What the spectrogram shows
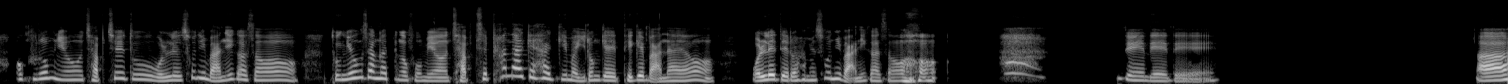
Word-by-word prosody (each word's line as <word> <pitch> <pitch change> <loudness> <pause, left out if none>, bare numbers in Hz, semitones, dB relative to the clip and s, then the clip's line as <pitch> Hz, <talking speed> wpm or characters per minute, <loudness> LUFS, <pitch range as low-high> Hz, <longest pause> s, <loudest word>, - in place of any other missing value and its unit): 어 230 - -2
그럼요. 240 -5 -1
잡채도 230 +2 -2
원래 180 +4 0
손이 295 +5 -1
많이 195 +2 +1
가서 200 -5 -1 0.3
동영상 285 +8 +2
같은 260 -5 0
거 195 - 0
보면 165 -3 -2
'잡채 250 - -1
편하게 375 +2 +1
하기.' 260 -6 0
막 195 - 0
이런 195 +5 -2
게 185 -2 +2
되게 185 +4 +2
많아요. 165 +1 0 0.4
원래대로 190 0 +6
하면 195 0 -3
손이 260 +3 0
많이 150 +3 +1
가서. 165 -1 -2 2.2
네네네. 165 - -2 2.6
아. 190 +5 +9
200 Hz, 220 characters per minute, -24 LUFS, 175-245 Hz, 2.6 s, 아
